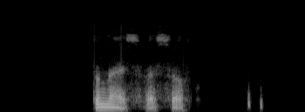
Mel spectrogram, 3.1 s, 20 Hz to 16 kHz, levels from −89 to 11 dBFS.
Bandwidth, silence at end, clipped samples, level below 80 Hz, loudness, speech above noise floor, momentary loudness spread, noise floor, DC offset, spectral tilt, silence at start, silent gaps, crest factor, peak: 5.2 kHz; 0.55 s; under 0.1%; -58 dBFS; -30 LUFS; over 62 dB; 23 LU; under -90 dBFS; under 0.1%; -10 dB/octave; 0.95 s; 2.01-2.47 s; 24 dB; -10 dBFS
